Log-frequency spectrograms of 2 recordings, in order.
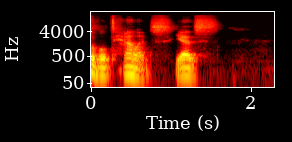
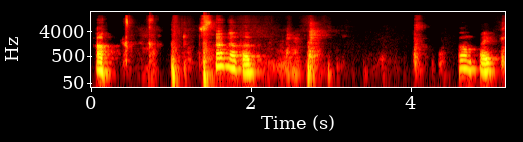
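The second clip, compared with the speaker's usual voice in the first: helpless laughter; 7 semitones higher, 5 dB quieter than usual. Real, not acted. Cracked up by Lisa's comment.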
